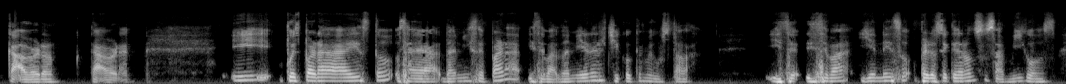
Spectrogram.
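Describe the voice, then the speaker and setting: A man's voice: on the high side, moderate pace, no room sound. A young man in his twenties with a Mexican accent, co-hosting a casual podcast and telling a story with frequent laughter. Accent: Mexican Spanish. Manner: lively storyteller, laughing often. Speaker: podcast co-host. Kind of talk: casual chat.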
